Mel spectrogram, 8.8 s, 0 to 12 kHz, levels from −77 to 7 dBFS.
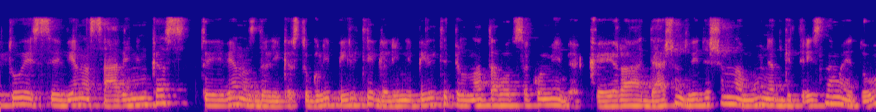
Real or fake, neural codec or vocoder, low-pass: real; none; 7.2 kHz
